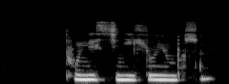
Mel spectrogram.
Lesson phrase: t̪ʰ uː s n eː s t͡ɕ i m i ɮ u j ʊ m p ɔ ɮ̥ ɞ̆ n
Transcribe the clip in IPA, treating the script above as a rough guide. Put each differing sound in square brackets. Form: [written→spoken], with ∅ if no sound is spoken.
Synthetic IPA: t̪ʰ uː [s→∅] n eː s [t͡ɕ→t͡ɕʰ] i [m→n] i ɮ [u→uː] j ʊ m p ɔ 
